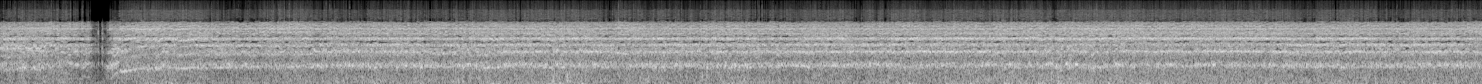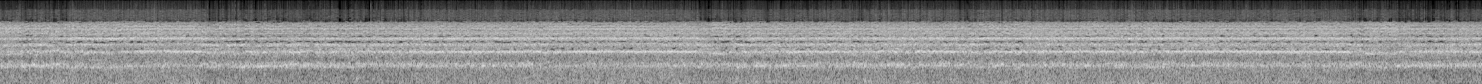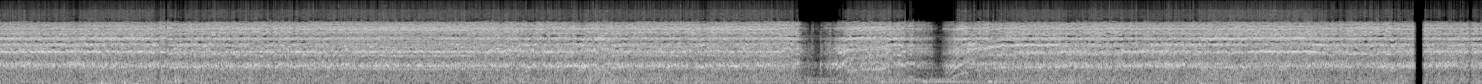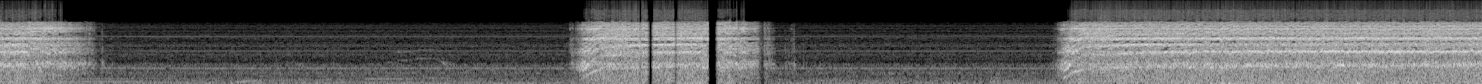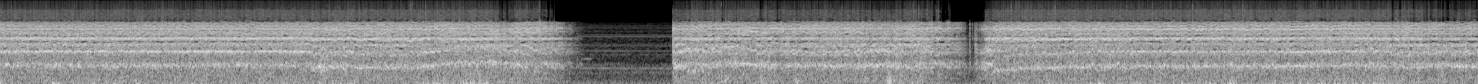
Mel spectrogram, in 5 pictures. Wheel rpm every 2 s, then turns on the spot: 110, 210, 230, 230, 230, 230, 230, 220, 220, 230, 230, 230, 240, 230, 230, 220, 210, 210, 180, 100, 220, 220, 90, 0, 0, 120, 0, 110, 230, 230, 240, 240, 90, 210, 120, 210, 220.
none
